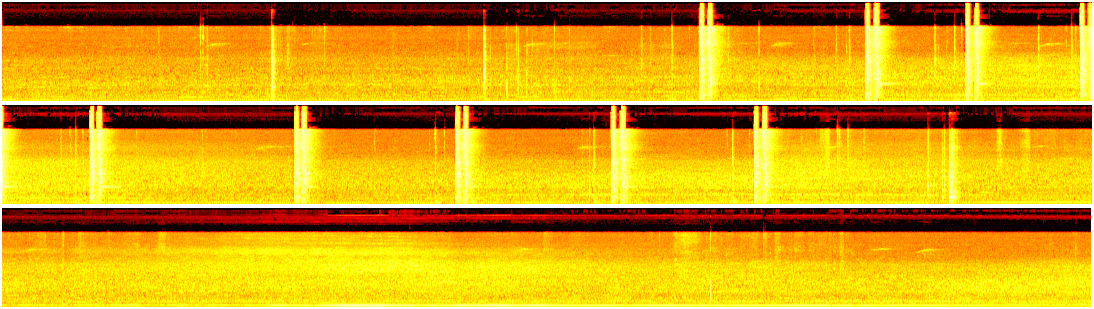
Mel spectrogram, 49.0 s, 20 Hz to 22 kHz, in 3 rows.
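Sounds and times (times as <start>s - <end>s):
firework shells firing: 10.5s - 11.0s, 12.9s - 13.5s, 14.4s - 15.0s, 20.7s - 21.2s, 23.1s - 23.6s, 25.4s - 26.0s, 27.6s - 28.1s.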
